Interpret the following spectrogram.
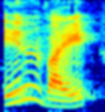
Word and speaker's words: invite: And notice how invite, the stress is on in. That's the stress syllable. Dada, invite, invite. Thanks for the invite. And that's because in this case, invite is a noun. And that's why the stress is on the first syllable.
